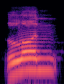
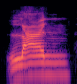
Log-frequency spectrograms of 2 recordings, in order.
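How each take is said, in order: First: The syllable has a rounded 'u' vowel. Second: The syllable has an open 'a' vowel. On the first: The speaker calls it wrong. "Some of you are saying thaqilun" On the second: The speaker calls it right. "purposely opening up your mouth and saying lan"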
